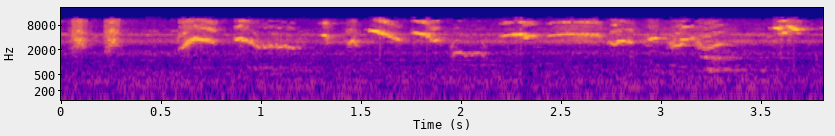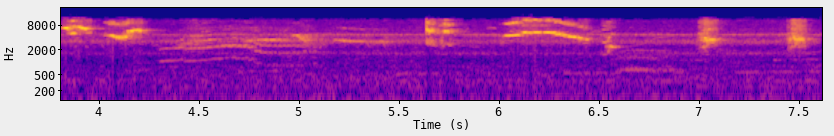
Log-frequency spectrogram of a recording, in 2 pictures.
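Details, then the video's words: Oriental magpie-robin in breeding fervour, singing and dancing: mixed sweet whistles, short trills and a few lower slurred notes, phrases spaced by brief pauses, with a faint steady high hum behind. "เสียงนกกางเขนบ้านหรือนกบินหลาขี้ควายใต้ Chích chòe than CHÒE THAN CĂNG LỬA HÓT MÚA CỰC HAY"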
